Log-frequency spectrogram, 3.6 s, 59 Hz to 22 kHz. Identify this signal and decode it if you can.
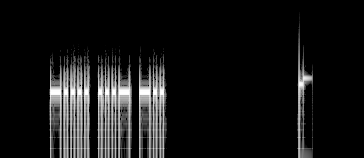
Morse code, heard as a keyed tone, about 34 wpm, 700 Hz. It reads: 6VD
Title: All Cut Numbers - 3-Digit 35wpm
